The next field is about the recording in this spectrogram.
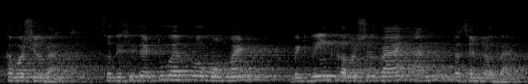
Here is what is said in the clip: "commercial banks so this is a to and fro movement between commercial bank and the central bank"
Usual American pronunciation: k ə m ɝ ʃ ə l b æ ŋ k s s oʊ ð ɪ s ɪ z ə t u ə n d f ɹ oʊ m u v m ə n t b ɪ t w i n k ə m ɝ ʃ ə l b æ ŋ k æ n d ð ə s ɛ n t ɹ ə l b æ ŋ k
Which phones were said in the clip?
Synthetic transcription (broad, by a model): k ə m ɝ ʃ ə l b æ ŋ k s s oʊ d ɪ s ɪ z ə t u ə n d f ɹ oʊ m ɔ m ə n t b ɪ t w i n k ə m ɝ ʃ ə l b æ ŋ k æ n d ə s ɛ n t ɹ ə l b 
